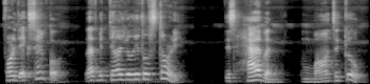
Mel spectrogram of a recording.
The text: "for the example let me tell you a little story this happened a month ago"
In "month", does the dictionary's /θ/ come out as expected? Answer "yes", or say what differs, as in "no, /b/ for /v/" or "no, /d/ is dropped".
no, /s/ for /θ/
